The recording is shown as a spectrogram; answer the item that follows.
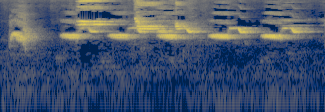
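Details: A clay-colored thrush (Turdus grayi) calls with a quick run of clear, slurred mid-pitched notes, roughly two each second, some rising and some falling, over a quiet background.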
